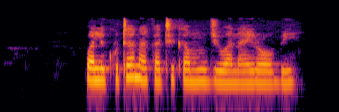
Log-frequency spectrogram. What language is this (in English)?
Swahili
